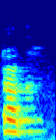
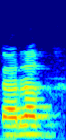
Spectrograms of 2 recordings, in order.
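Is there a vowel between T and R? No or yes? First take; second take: no; yes. First: T and R are joined as one cluster. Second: A vowel separates the T and R sounds. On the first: The speaker calls it right. "आधे पूरे की आवाज आ रही है ट्रक" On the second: The speaker calls it wrong. "अलग अलग बोलते तो ऐसे बोलते"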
